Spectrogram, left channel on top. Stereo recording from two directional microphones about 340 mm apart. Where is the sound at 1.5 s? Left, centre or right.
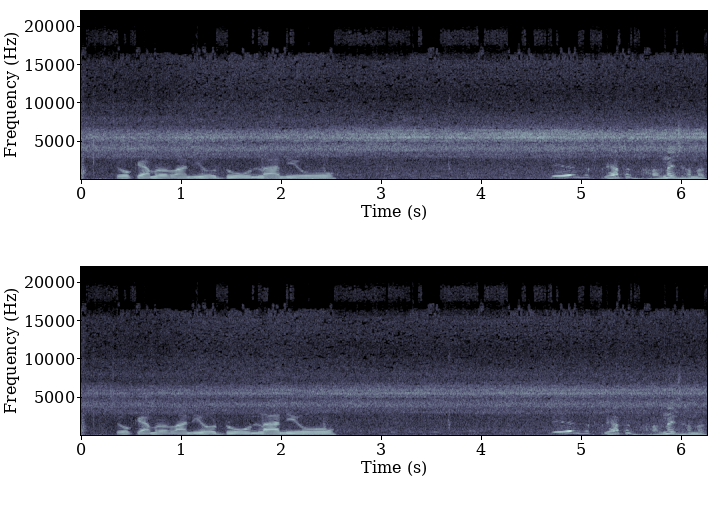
Right.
